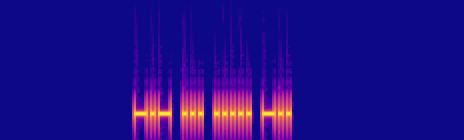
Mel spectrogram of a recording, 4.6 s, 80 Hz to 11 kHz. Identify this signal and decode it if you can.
Morse code, heard as a keyed tone, about 32 wpm, 700 Hz. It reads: KS5D
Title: USA Call Signs - 4 Characters - Repeated 3x - 30wpm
